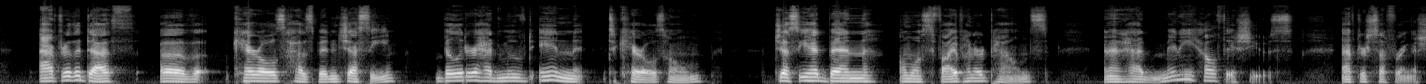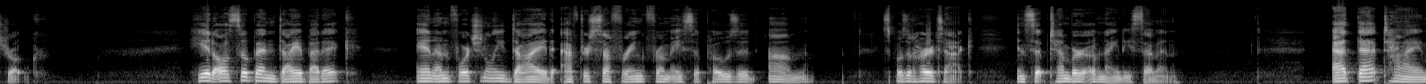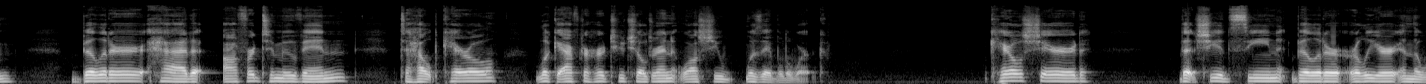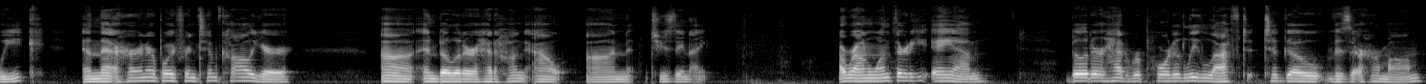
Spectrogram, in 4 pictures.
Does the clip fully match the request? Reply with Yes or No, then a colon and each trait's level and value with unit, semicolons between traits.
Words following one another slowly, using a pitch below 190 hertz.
Yes: slow, 120 wpm; low, 135 Hz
